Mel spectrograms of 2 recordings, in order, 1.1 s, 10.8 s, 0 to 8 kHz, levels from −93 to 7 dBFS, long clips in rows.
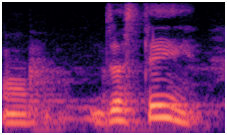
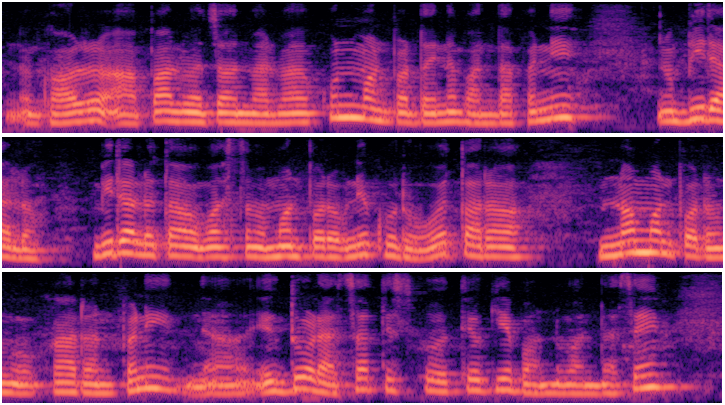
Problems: background sounds at intervals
